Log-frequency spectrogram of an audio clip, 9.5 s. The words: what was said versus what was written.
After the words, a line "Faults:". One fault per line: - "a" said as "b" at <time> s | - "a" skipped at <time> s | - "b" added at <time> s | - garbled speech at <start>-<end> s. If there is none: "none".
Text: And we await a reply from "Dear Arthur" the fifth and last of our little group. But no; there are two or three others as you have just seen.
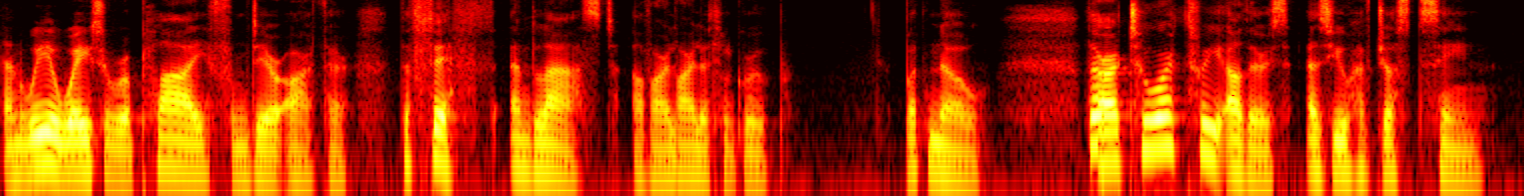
And we await a reply from "Dear Arthur" the fifth and last of our our little group. But no; there are two or three others as you have just seen.
Faults:
- "our" added at 4.2 s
